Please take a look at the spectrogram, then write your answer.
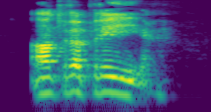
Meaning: third-person plural past historic of entreprendre
- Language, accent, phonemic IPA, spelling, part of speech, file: French, Canada, /ɑ̃.tʁə.pʁiʁ/, entreprirent, verb, LL-Q150 (fra)-entreprirent.wav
